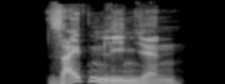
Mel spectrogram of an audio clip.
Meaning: plural of Seitenlinie
- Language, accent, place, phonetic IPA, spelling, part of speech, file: German, Germany, Berlin, [ˈzaɪ̯tn̩ˌliːni̯ən], Seitenlinien, noun, De-Seitenlinien.ogg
